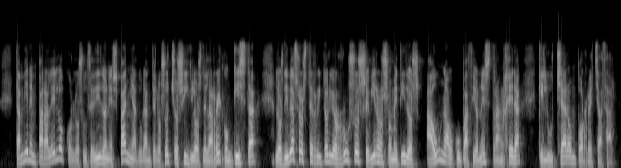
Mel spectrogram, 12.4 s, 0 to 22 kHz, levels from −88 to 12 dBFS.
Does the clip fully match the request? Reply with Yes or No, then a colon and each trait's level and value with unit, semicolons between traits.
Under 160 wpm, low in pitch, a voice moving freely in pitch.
No: average, 145 wpm; medium, 145 Hz; wide, 8.4 semitones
